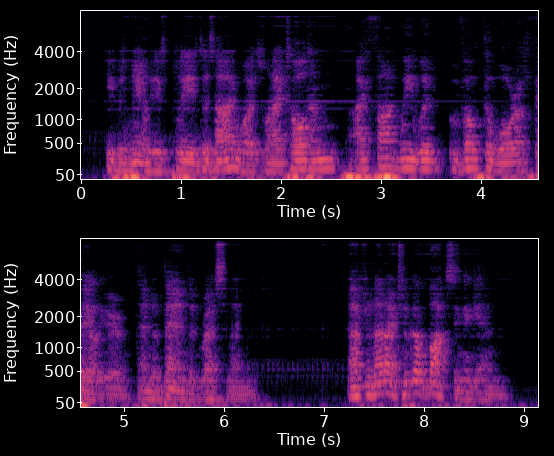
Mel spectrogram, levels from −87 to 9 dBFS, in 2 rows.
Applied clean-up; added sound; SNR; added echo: neural separator model SepFormer DNS4.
